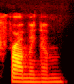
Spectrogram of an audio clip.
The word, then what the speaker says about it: Framingham: But yeah, so It's pronounced Framingham.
